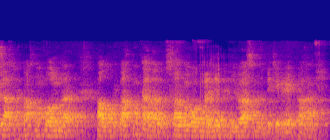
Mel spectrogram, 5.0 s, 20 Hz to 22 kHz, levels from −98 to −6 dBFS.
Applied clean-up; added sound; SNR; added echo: neural mask model Resemble Enhance denoiser.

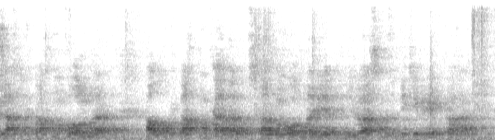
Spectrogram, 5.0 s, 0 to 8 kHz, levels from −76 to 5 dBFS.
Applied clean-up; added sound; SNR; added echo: none; none; none; none.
